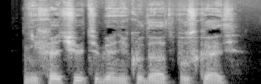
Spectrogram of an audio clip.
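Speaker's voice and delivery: ordinary delivery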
